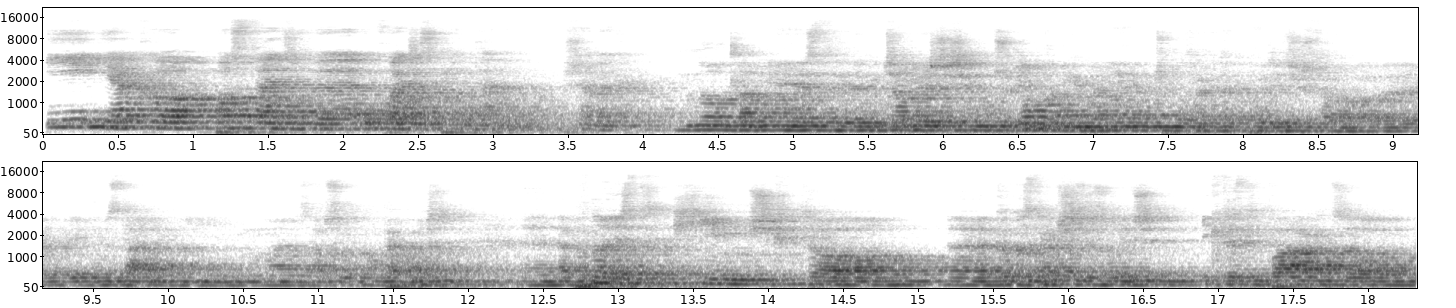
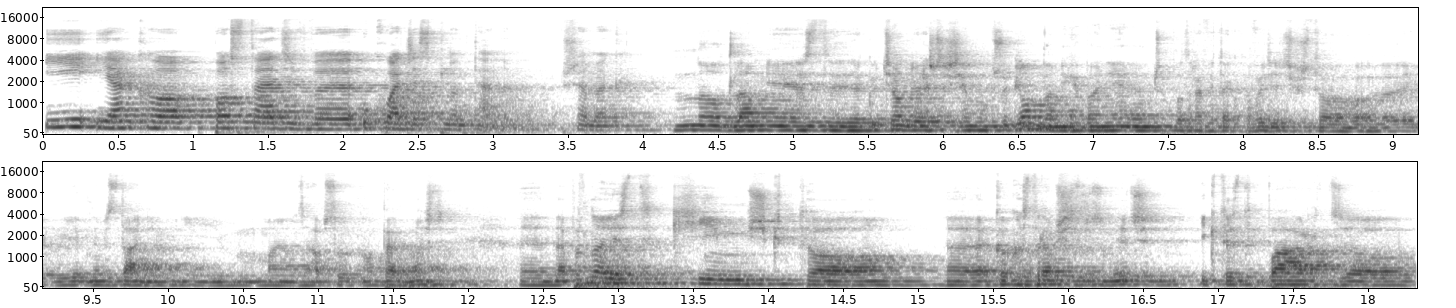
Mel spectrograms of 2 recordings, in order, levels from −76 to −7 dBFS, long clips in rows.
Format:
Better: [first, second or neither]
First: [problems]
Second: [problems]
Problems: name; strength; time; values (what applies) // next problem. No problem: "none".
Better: second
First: room echo; strong; dies away in 2.1 s // off-mic speech; far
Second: room echo; slight; dies away in 1.3 s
